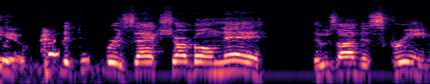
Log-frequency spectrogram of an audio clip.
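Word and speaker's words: Charbonnet: uh um there's a you don't pronounce the t in French because well they're pretentious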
